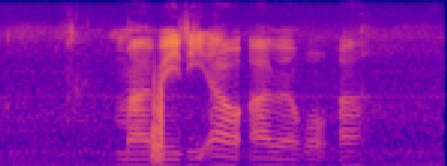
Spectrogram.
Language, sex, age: Northern Sotho, male, 24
